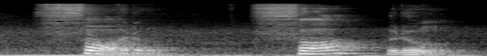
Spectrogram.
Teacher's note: Tem 2 sílabas, a mais forte é o fó, que inclusive leva o acento. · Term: sílaba mais forte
